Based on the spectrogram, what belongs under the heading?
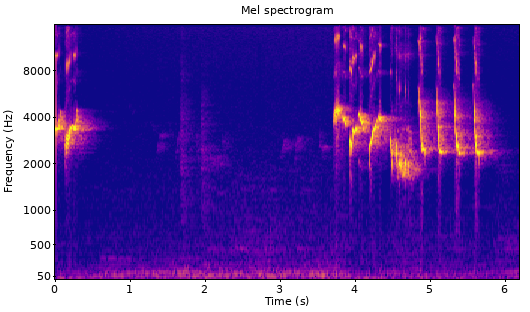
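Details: Singing orange-headed thrush whose song is used to coax rivals into responding: an opening whistled phrase, a pause, then a loud run of quick repeated descending whistles gathering pace before stopping.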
